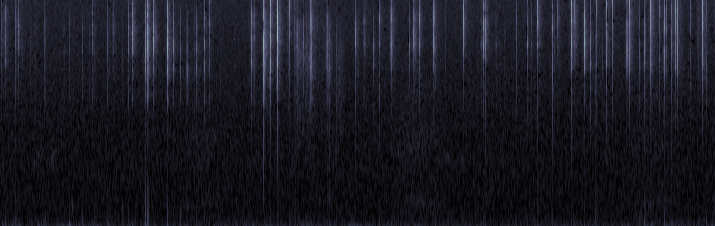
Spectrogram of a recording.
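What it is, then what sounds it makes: Small glass vial tapped with nails. Long acrylic nails tap a tiny, empty-looking hollow glass vial with a cork stopper held in the fingers. The result is a quiet, irregular run of sharp, bright clicks that stop instantly, over a faint low background hiss.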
